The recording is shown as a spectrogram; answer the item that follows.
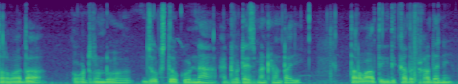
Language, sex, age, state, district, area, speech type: Telugu, male, 45-60, Andhra Pradesh, Bapatla, rural, spontaneous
